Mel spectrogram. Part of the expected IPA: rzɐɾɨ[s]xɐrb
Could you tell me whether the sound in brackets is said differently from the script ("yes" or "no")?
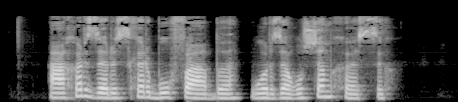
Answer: no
